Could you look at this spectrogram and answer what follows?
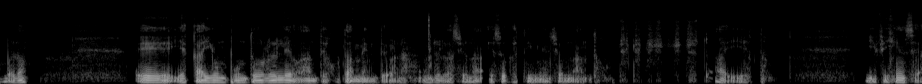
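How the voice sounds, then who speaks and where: Man, professor, lecture, very dark tone, dry close sound, patient, repetitive. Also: lowish voice, creaky, dry recording. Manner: patient, repeats words and asks "¿verdad?" often. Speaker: psychometry professor. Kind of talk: recorded statistics lecture.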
